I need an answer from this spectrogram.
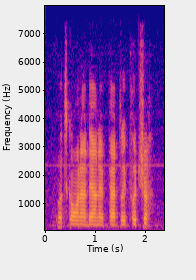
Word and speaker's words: Pataliputra: going on down at Pataliputra by the way that's correct pronunciation it's not Vitaly poacher it's partly Putra you know sanskrit pronunciations standard shorts should we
